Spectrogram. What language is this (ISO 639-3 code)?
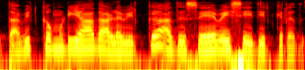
tam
